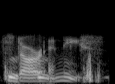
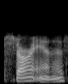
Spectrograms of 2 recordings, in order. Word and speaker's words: star anise: Some people pronounce it star anise, but it's star anise in old-fashioned English.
